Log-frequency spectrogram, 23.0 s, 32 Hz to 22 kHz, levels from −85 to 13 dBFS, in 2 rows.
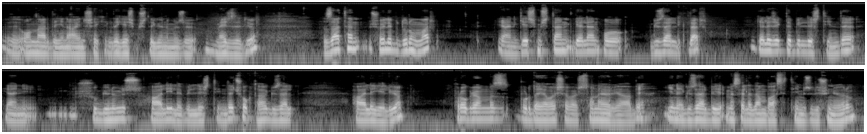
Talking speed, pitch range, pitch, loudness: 110 wpm, 105-135 Hz, 115 Hz, -16 LUFS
